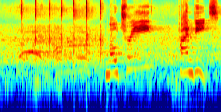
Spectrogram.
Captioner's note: clapping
